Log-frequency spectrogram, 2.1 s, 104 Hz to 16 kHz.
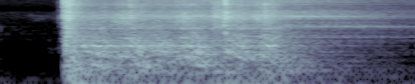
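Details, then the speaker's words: Ford 302 V8 air-compressor hybrid engine (about 300 hours, carburettor reeking of old varnished fuel) cranking fast with ragged firing catches, has ignition but no start, then dies away; oil pressure didn't move; cause not confirmed. "Man, it's It sounds like it even has ignition."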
